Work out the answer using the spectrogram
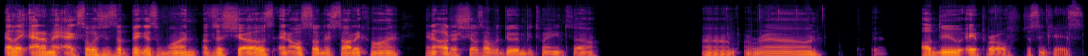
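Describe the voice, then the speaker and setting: A man's voice: lowish voice, fairly even intonation, moderate pace, a little mellow. Rambling male streamer chatting to his viewers. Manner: rambling, many fillers, keeps addressing chat as guys. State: hiccups. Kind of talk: casual live-stream chat.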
